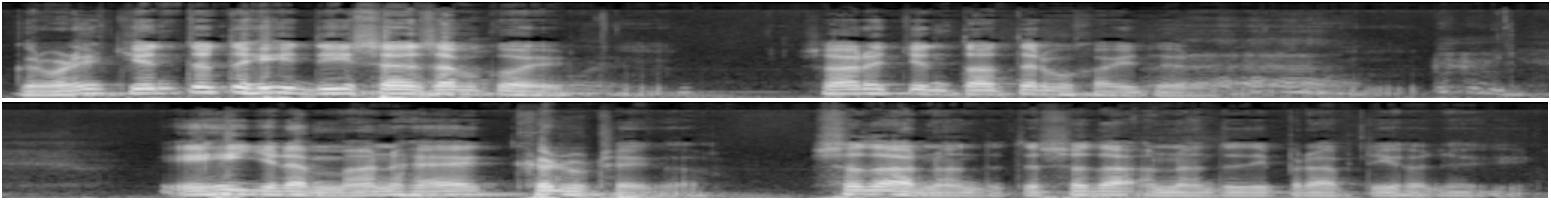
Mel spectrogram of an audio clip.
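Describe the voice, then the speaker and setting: A man with a Punjabi accent preaching on scripture, reciting verses slowly and then explaining them, often repeating phrases. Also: lowish voice, lively intonation, gravelly. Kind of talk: scripture exposition sermon.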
